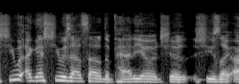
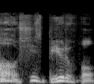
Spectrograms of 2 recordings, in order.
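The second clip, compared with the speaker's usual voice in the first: put-on, blurted, mildly emphatic exclamation, kept modest. At a bar, retelling what he said about a girl, retelling a loud exclamation. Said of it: "he's like like loud as fuck like".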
